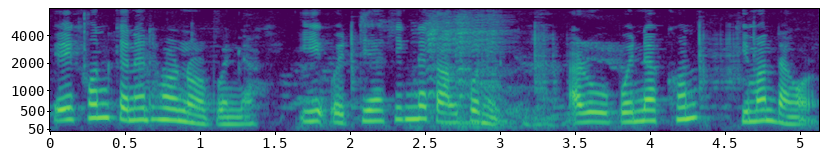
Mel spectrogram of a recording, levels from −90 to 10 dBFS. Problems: constant background noise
